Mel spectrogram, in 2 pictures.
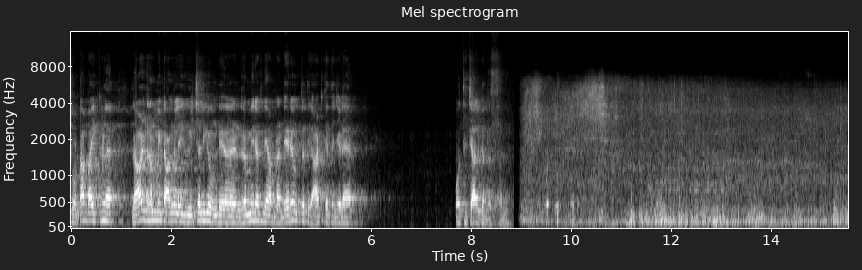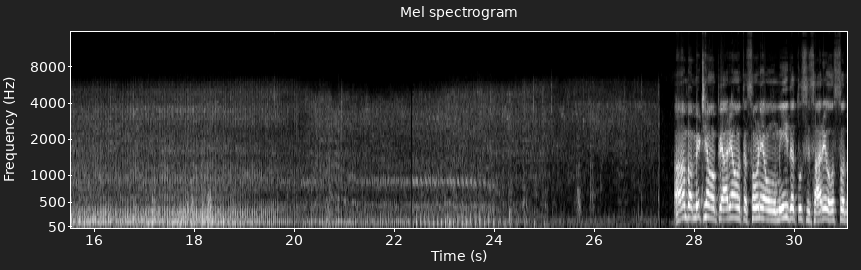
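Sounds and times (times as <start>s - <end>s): wind noise: 9.0s - 21.3s
motorcycle engine running: 11.5s - 27.1s.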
